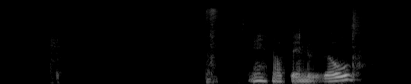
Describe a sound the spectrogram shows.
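A plastic bottle bumps against carpet.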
